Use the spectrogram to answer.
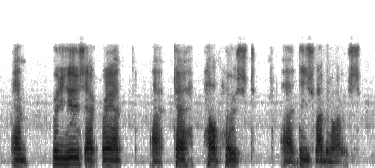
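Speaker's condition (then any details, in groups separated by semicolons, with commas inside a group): Head and neck cancer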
